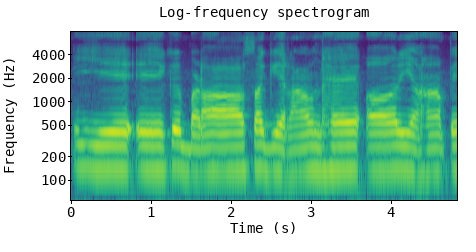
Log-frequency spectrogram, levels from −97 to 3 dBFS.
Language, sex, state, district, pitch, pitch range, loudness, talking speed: Hindi, male, Odisha, Khordha, 135 Hz, 130-140 Hz, -13 LUFS, 110 wpm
